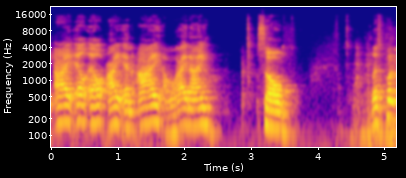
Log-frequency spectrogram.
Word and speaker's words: Illini: Rich, it's spelled with an I, not an A. Starts with an I, not an A. I-L-L-I-N-I, Illini.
